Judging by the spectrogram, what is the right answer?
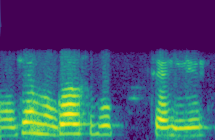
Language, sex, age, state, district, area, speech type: Hindi, female, 30-45, Uttar Pradesh, Prayagraj, urban, conversation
